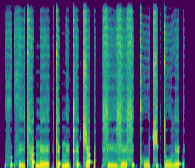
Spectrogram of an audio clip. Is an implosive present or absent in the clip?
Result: absent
